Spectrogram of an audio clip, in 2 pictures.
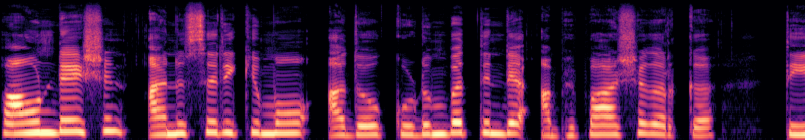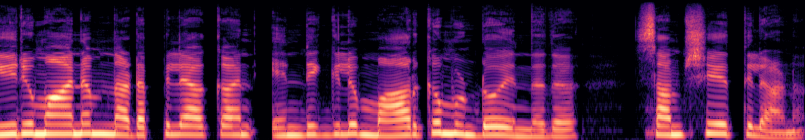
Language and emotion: Malayalam, neutral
